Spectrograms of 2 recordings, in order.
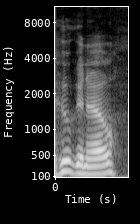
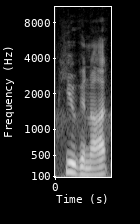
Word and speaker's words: Huguenot: matthew fontaine maori virginia hugino or huguenot depending on your american or french pronunciation born in 1806 died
